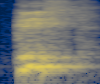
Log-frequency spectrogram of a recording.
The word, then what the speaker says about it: Christ: se escreve É como Cristo em inglês igualzinho sim é assim pronunci o teu nome Sandra Eh meu nome meu sobrenome se pronuncia crist eh de origem alemã meu pai meu pai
